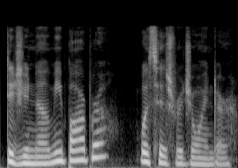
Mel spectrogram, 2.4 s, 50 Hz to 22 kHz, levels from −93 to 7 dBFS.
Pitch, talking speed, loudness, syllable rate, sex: 190 Hz, 200 wpm, -18 LUFS, 5.9 syllables/s, female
